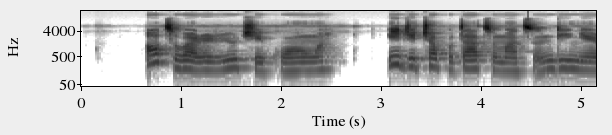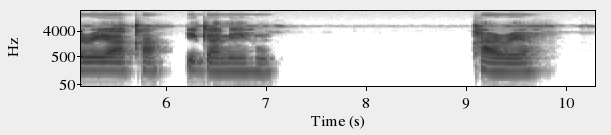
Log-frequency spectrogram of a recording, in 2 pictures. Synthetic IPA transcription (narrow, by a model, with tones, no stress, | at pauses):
ɔ˦tʊ˨wa˨ɾɪ˨ɾi˨u˦t͡ʃe˨kʷɔ˦ŋʷa˦ | ɪ˦d͡ʒi˨t͡ʃɔ˦pʊ˨ta˦tʊ˨ma˨tʊ̰˨n̩˦dɪ˦ɲe˨ɾe˦ja˦kʰa˦ | ɪ˦ɡa˨ni˦ɦʊ˦ | kʰa˨ɾi˨˦a˦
